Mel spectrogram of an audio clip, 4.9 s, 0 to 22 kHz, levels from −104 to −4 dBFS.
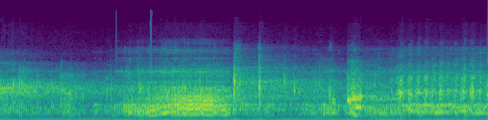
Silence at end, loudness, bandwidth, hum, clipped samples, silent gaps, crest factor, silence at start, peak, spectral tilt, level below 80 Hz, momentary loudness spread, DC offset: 0 s; -24 LUFS; 6.4 kHz; none; under 0.1%; none; 18 dB; 0 s; -6 dBFS; -9.5 dB/octave; -60 dBFS; 14 LU; 0.4%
